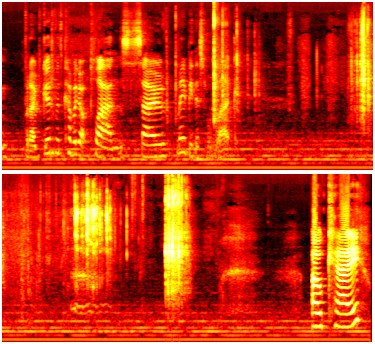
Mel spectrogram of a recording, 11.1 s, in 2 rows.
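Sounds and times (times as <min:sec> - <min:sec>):
speech: 0:00.4 - 0:03.9, 0:06.7 - 0:07.1, 0:10.2 - 0:11.1
dice being rolled: 0:03.2 - 0:03.9, 0:05.2 - 0:08.5.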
